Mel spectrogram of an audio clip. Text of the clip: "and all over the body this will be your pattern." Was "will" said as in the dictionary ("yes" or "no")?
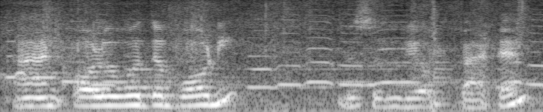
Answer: no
